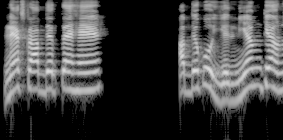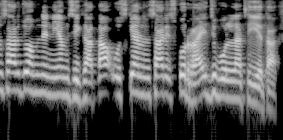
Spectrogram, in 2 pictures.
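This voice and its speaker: A patient teacher walks through a lesson in a smooth, clear voice at a middling pitch. The teacher keeps circling back, asks the viewer questions and answers them, and stretches each example word out slowly. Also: fairly bright tone. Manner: patient and repetitive, drawing out example words slowly. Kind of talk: classroom-style explainer video.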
